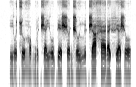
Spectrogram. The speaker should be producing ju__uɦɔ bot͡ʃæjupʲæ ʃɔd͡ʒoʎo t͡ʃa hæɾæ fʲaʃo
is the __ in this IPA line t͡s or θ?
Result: t͡s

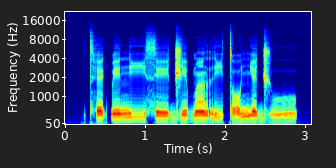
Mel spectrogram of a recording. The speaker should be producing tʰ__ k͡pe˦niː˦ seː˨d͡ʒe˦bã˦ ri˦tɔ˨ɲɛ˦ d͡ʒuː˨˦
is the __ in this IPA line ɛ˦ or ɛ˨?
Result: ɛ˨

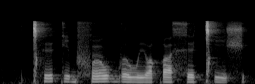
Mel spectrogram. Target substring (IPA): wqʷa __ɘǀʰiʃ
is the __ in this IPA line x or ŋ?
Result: x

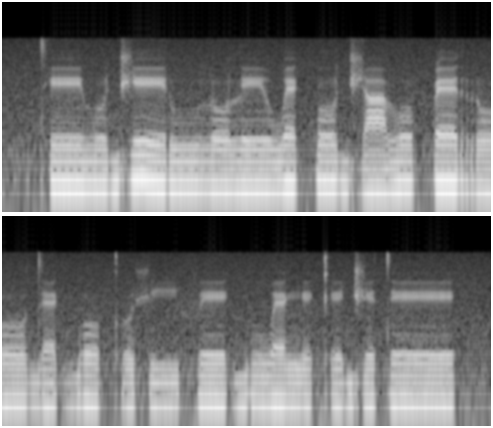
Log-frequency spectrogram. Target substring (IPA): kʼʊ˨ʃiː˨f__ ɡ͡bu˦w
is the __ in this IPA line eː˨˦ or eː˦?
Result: eː˦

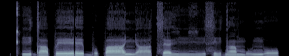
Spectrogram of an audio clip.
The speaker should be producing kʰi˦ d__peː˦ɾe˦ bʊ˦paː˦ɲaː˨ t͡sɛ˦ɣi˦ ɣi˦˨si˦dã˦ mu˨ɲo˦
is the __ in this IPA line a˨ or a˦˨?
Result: a˨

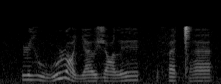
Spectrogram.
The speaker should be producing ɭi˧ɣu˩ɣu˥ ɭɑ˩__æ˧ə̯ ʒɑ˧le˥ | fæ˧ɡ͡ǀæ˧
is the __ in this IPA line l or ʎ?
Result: ʎ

